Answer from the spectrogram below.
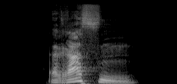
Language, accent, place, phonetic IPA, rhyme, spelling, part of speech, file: German, Germany, Berlin, [ˈʁasn̩], -asn̩, Rassen, noun, De-Rassen.ogg
- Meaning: plural of Rasse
